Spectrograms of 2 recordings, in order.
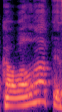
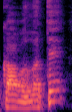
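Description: First: The stress is on the first syllable. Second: The stress is on the second syllable. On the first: The word came from Italian and means a specific coffee drink. "з наголосом на перший" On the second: The word came from French and means coffee with milk. "з наголосом на другий склад"

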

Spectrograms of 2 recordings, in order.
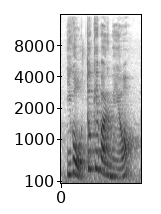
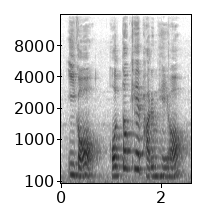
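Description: First: The phrase is spoken quickly. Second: The phrase is spoken at normal speed. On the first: "Quick speed" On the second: "Normal speed"

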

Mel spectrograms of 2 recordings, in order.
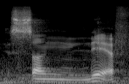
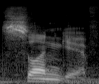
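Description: First: The second N sound is pronounced. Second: The second N sound is left out. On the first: The speaker calls it right. "Which is actually Sungnif" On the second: The speaker calls it wrong. "I never pronounce the second N"

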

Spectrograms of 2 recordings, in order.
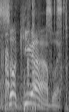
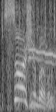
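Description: First: The middle is said with a hard 'ki' sound. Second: The middle is said with a soft 'sh' sound. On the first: The speaker calls it wrong. "Та яке сокіабле!" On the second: The speaker calls it right. "товариський!"

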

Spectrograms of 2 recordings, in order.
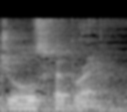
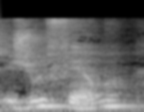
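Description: First: The name is said the English way. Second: The name is said the French way.

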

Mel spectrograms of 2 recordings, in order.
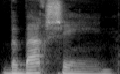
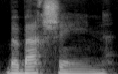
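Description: The two takes are said the same way.

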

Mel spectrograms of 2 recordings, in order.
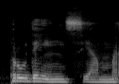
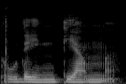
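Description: First: The t before i is said as a ts sound. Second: The t before i is said as plain t. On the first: The speaker calls it right. "So we read like English Z" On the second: The speaker calls it wrong. "not prudentiam"

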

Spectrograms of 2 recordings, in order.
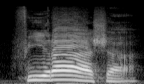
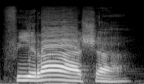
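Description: First: The r is pronounced thin and light. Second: The r is pronounced thin and light.

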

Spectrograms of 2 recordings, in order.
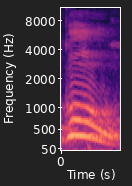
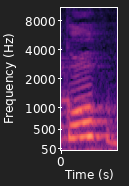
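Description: First: The word ends with no 'p' sound. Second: The word ends with a 'p' sound. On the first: The speaker calls it right. "but it is?" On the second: The speaker calls it wrong. "It is not coop"

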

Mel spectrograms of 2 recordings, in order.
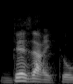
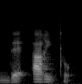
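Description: First: The words are linked with a Z sound. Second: The words are kept separate without linking. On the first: The speaker calls it wrong. "there is no liaison, so we don't say des haricots" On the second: The speaker calls it right. "we say des haricots"

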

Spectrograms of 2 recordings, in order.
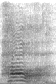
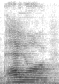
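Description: First: The final R is dropped, ending in A. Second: The final R is pronounced, American style.

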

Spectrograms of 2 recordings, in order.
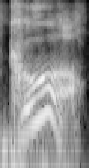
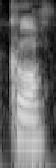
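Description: First: It is said with lively, excited intonation. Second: It is said plainly, as a calm agreement. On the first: It means the idea is great. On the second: It is a simple yes.

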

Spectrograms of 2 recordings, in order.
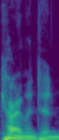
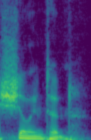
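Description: First: The name begins with a hard K sound. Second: The name begins with an SH sound. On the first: The speaker calls it wrong. "It looks like" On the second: The speaker calls it right. "but it should be"

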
